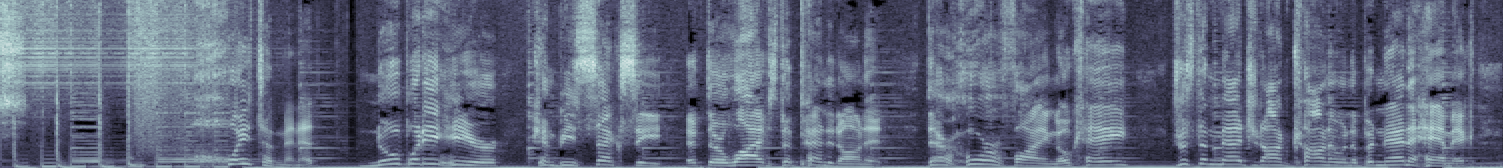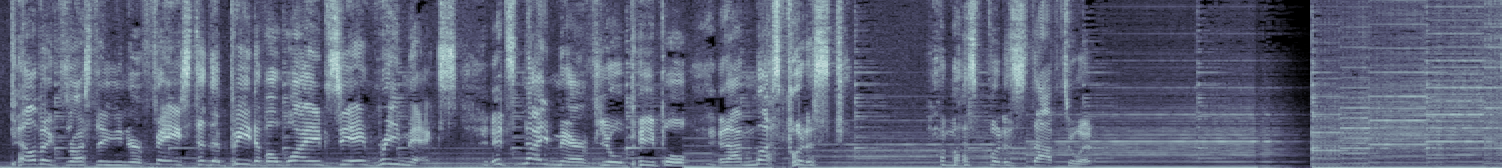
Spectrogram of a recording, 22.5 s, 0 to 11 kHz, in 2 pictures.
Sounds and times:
Dubstep: 0.0s - 2.7s
Speech: 1.4s - 17.7s, 18.3s - 19.5s.

